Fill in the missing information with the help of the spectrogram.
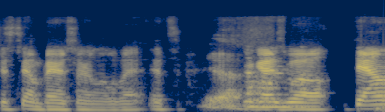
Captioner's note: laughter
